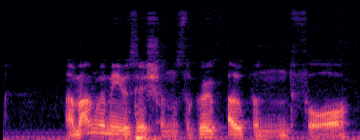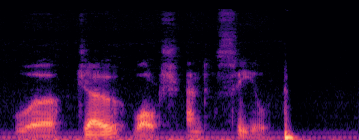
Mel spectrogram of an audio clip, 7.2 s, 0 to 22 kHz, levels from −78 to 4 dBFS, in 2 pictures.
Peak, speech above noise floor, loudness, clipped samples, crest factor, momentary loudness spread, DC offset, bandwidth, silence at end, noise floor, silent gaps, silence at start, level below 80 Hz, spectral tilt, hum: -2 dBFS; 24 dB; -18 LUFS; under 0.1%; 16 dB; 13 LU; under 0.1%; 16 kHz; 0.2 s; -41 dBFS; none; 0.05 s; -28 dBFS; -8.5 dB/octave; none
